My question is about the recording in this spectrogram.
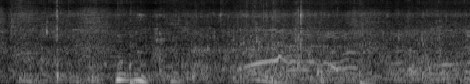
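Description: Swimmers splashing in muddy floodwater, with faint voices of other people calling out at a distance.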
